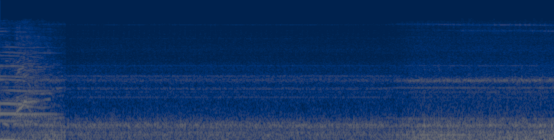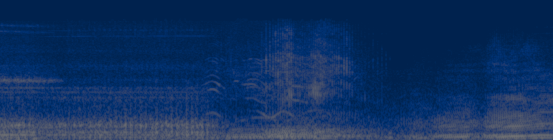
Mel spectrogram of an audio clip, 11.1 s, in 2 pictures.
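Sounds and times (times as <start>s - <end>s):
thin whine: 0.0s - 7.6s
vehicle engine droning: 0.0s - 11.0s.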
